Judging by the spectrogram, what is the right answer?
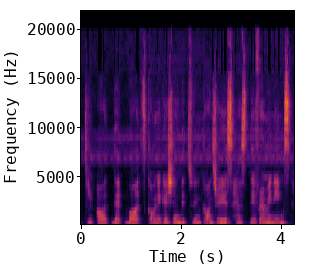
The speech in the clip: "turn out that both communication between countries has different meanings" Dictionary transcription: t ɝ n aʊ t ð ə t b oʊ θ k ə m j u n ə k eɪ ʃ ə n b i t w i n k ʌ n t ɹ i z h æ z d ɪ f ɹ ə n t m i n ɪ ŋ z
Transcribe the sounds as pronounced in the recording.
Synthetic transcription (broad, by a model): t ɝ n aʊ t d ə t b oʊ s k ə m j u n ə k eɪ ʃ ə n b i t w i n k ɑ n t ɹ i s h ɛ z d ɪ f ɹ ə n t m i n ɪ ŋ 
